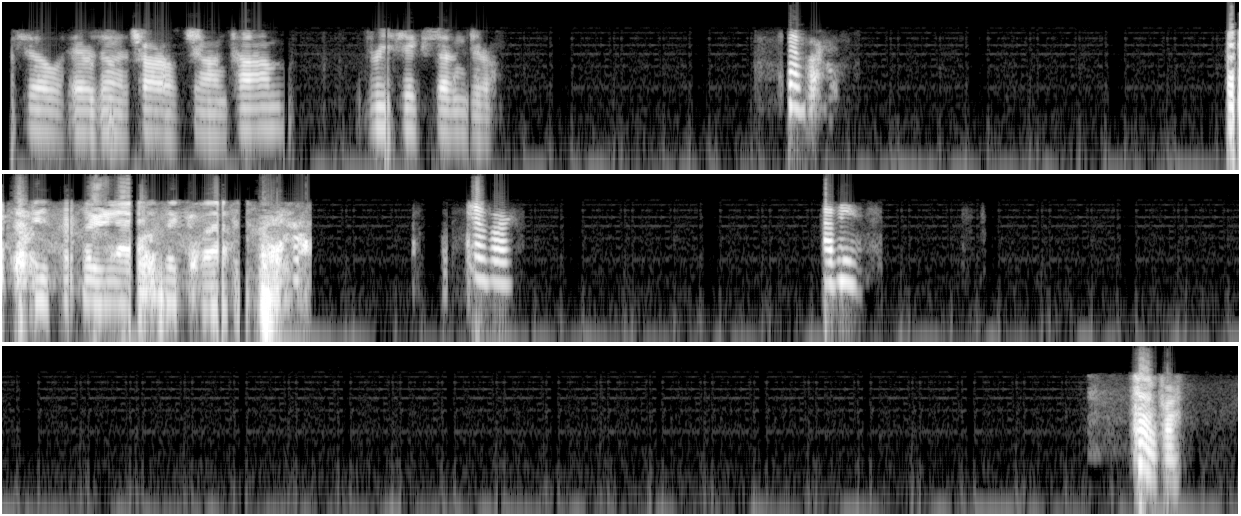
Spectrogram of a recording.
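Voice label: police radio dispatch, Scottsdale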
